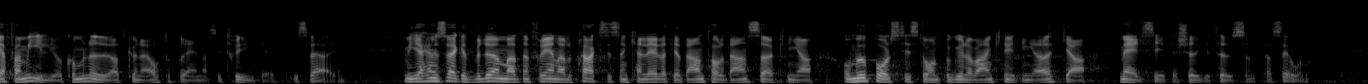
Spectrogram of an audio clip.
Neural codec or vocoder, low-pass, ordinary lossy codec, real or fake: none; none; none; real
